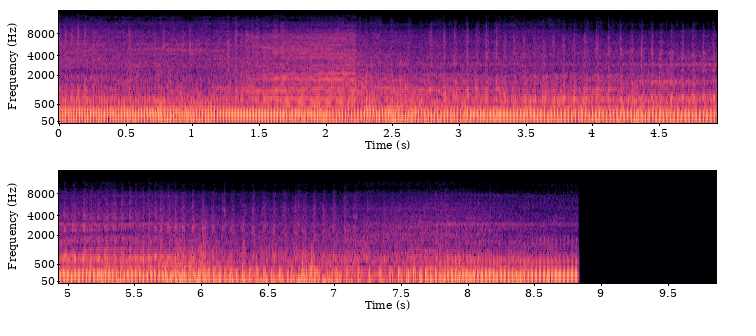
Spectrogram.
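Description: A motorcycle engine roars loudly up close, revving up and down.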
